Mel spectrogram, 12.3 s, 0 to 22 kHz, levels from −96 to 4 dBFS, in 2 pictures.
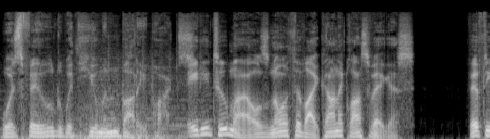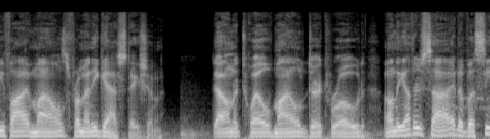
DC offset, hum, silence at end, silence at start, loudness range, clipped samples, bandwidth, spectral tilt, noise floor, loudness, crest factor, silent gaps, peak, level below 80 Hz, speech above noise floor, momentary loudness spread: under 0.1%; none; 0 s; 0 s; 2 LU; under 0.1%; 15.5 kHz; -5.5 dB/octave; -72 dBFS; -19 LUFS; 14 dB; none; -4 dBFS; -34 dBFS; 54 dB; 12 LU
